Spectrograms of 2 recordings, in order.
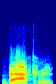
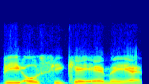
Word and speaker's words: Bachman: You've heard it pronounced several different ways. In Canada, we grew up saying Bachman.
